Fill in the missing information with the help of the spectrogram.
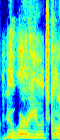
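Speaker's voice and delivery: retold impatient dad calling out. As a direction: call out as if rushing someone along. Acted impatient call to son.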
